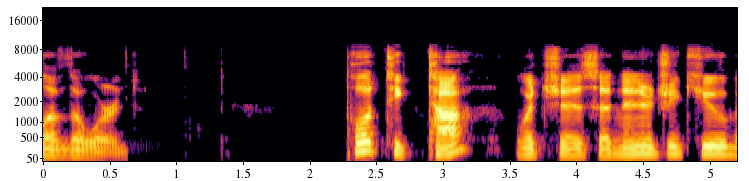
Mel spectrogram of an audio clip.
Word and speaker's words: potikta: his videos, is and this word, the stress is put on the last syllable, as it's in the foot on the right.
